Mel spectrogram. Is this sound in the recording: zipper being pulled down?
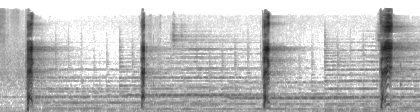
no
